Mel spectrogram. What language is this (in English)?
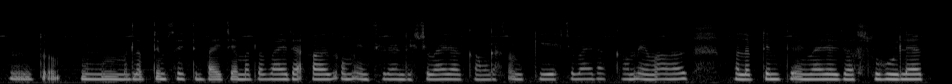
Kashmiri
